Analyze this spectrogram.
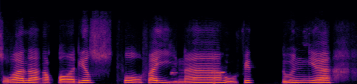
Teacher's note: huruf sod, jangan seperti sin, jangan tipis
